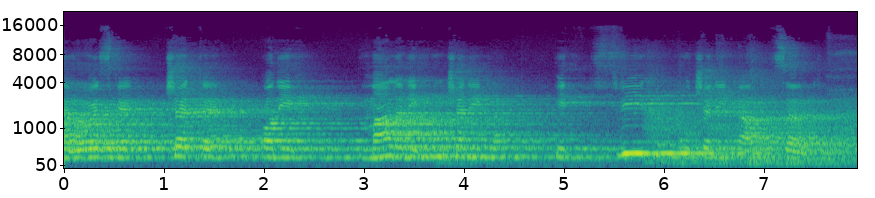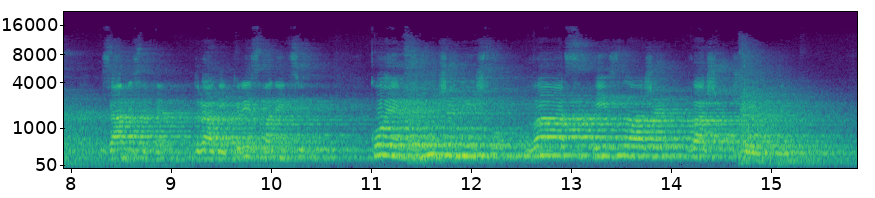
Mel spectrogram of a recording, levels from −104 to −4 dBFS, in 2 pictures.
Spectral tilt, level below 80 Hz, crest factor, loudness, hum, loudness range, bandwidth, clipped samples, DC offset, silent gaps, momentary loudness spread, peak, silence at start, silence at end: -6.5 dB/octave; -58 dBFS; 16 dB; -25 LUFS; none; 3 LU; 10.5 kHz; under 0.1%; under 0.1%; none; 11 LU; -10 dBFS; 0 s; 0 s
